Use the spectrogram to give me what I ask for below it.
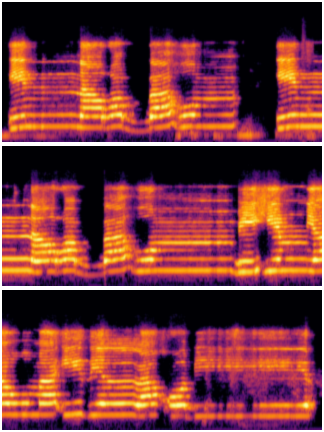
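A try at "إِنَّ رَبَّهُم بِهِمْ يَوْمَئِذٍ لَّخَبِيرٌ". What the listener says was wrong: Baik, agak cepat antara huruf ke huruf. Inna rabbahum bihim yauma idil khabir. La khabir bawah.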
